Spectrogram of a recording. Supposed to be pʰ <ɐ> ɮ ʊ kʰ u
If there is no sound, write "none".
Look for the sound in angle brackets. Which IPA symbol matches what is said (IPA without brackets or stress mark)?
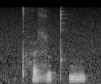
ɐ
